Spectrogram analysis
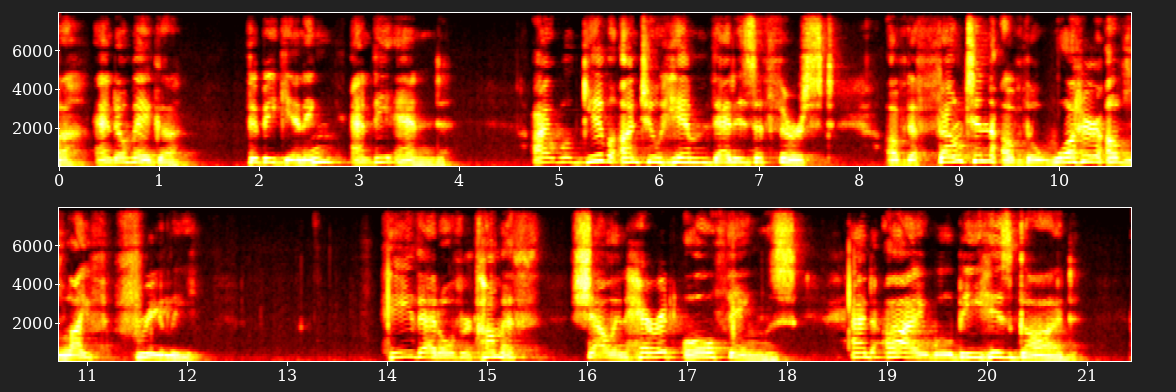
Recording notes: The Sunday service audio from September 24th, 2023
